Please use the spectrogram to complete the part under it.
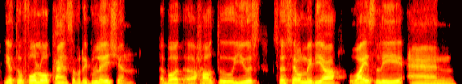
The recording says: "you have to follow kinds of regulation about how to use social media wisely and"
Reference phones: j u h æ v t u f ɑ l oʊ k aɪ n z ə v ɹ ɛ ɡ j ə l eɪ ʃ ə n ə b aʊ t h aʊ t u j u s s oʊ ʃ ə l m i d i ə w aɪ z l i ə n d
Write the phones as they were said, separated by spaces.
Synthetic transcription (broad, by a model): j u h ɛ f t u f ɑ l oʊ k aɪ n s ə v ɹ ɛ ɡ j ə l eɪ ʃ ə n ə b aʊ t h aʊ t u j u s s oʊ ʃ ə l m i d i ə w aɪ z l i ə n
